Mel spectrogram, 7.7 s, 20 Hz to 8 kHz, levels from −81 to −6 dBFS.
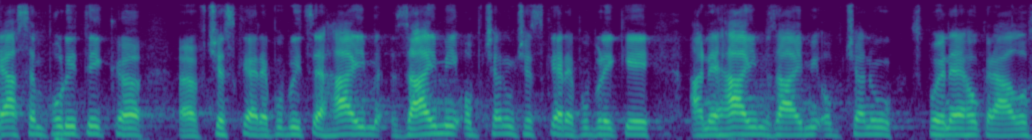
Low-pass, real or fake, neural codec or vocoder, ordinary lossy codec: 7.2 kHz; real; none; Opus, 32 kbps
